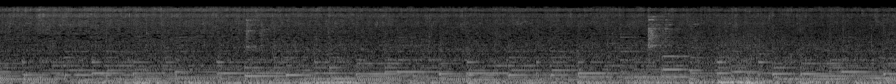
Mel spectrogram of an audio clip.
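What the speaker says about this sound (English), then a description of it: "I'm going to introduce my onion. Yes, I'm just going to allow this fry for a bit" Onion fries in hot oil in a pan, giving a steady, dense sizzle with no pauses for the whole stretch and no talk over it.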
